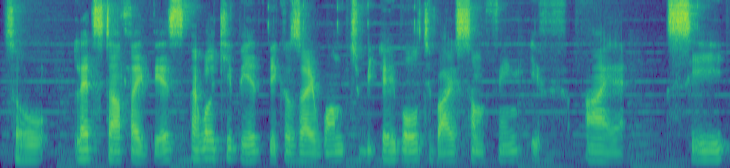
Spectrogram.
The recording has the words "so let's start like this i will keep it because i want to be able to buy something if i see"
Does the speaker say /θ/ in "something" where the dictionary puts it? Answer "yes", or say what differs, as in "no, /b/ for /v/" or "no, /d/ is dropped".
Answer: yes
